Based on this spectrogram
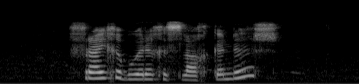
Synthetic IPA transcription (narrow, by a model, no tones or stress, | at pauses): frœjχəbuəɾəχəslɐχkəndəs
